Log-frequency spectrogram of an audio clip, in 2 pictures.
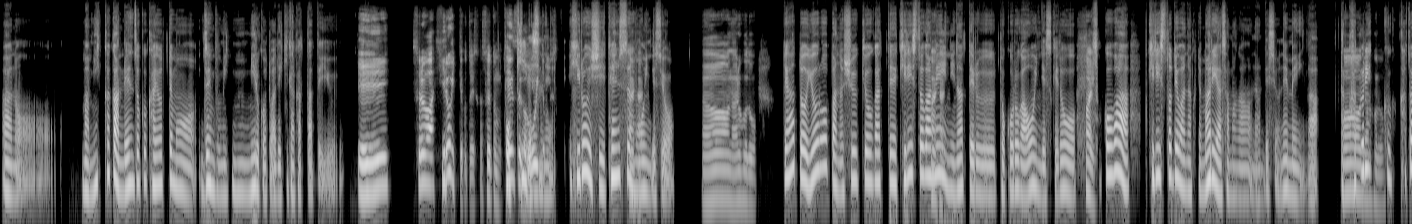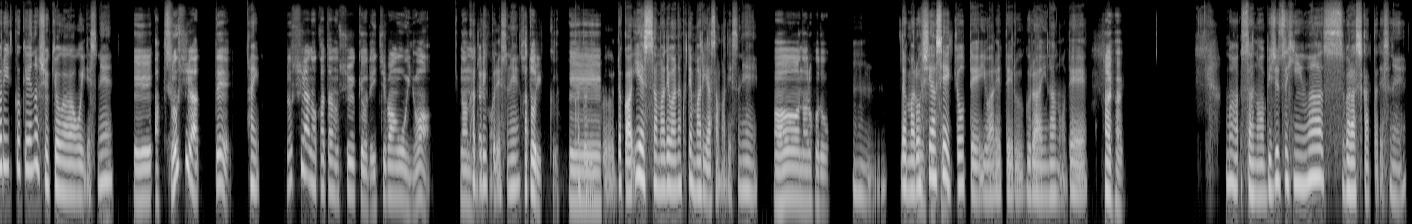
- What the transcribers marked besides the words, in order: surprised: "ええ？"; other noise
- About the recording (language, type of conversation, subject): Japanese, unstructured, おすすめの旅行先はどこですか？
